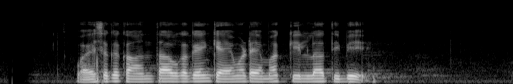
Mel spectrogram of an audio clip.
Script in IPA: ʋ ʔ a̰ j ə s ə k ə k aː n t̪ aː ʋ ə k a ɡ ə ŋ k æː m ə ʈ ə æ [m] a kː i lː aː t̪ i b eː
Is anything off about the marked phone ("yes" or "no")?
no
